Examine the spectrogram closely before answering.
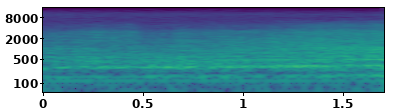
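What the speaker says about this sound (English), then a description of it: "Back at Mosport, 32 cars lined up to take the green flag." Pack of 32 Porsche 944 race cars, 1986 Canadian Rothmans series, getting underway at Mosport: a steady, dense roar of many engines building slightly, loud and continuous throughout with no voices.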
